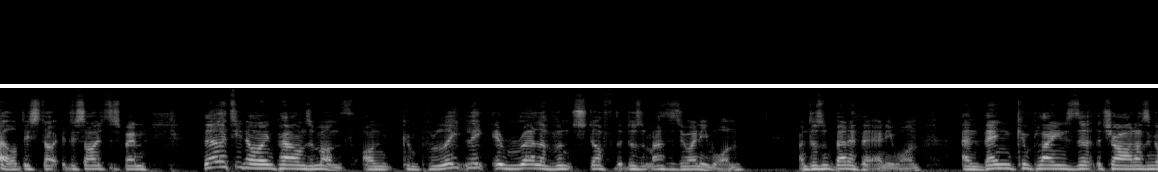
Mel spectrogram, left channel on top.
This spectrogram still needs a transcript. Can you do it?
decides to spend £39 a month on completely irrelevant stuff that doesn't matter to anyone and doesn't benefit anyone, and then complains that the child hasn't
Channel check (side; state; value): left; silent; 56 dB below the other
